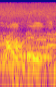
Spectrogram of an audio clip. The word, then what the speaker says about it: Itis: And the players in the stop was Itis Atkinson. It looks like that. It's pronounced Itis.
